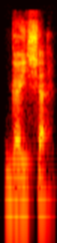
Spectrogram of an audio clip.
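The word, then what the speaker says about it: 会社: Oke, kita masuk yang gaisya. Ini dibacanya gaisya gitu ya. Oke, ini kayaknya emang agak burem sih sebenarnya. Oke, jadi kalau kita biasanya kan di Mina 1 pakainya Kaisya, Kaisya gitu kan.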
